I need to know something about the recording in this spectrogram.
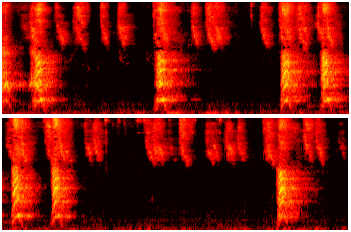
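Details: Dogs barking back and forth, with a German Shepherd in a far yard: loud, harsh single barks in irregular bursts, about seven strong ones, with fainter, higher, scratchy sounds filling the gaps.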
